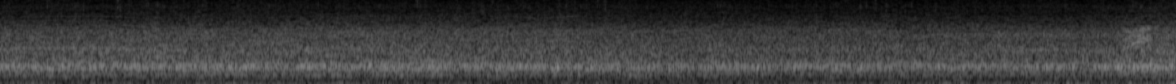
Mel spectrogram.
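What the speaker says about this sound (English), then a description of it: "This crowd full throat, splitting the eardrums" Football stadium crowd at LSU vs Notre Dame roaring at full throat, a dense, steady wall of noise that stays loud and unbroken for the whole stretch.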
